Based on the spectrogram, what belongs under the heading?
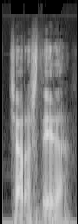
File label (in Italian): "ciarastela", dialetto veneto; s.f. chiarastella (canto natalizio)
